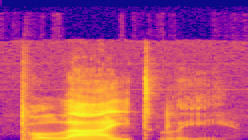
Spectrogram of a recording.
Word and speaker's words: politely: Next, 8 letters, 7 sounds, 3 syllables. The second syllable is the stressed syllable. First syllable, p. Second syllable, I with a hat, I. Third syllable, e with a hat, e. Politely, politely.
